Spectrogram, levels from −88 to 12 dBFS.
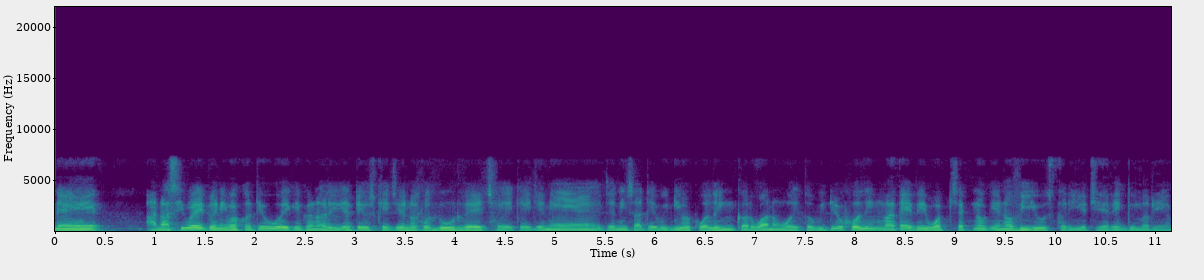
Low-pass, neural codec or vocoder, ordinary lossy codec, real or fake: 7.2 kHz; codec, 16 kHz, 1.1 kbps, Voila-Tokenizer; none; fake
